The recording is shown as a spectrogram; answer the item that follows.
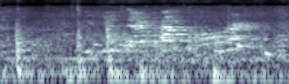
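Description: Children playing in the background: a mix of distant children's voices and calls, with a few higher-pitched calls in the second half.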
